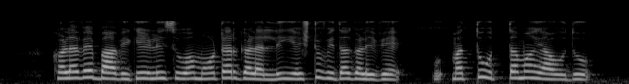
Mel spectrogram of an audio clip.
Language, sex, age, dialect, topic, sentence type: Kannada, female, 18-24, Central, agriculture, question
